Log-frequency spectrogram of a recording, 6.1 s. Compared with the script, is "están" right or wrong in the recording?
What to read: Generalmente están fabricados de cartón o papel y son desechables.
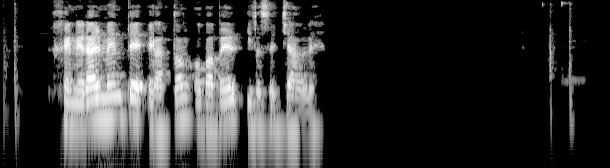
wrong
